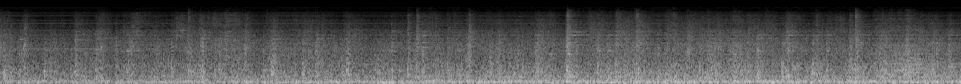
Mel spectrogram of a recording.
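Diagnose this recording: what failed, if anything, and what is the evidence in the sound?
A USB whine, which points to the analogue wiring, runs through the whole recording: a fixed tone at 1 kHz, strongest at its 2 kHz harmonic, roughly 25 dB below the sound. The USB bus's 1 ms frame current leaks in through power or ground. Mains hum would sit at 50 or 60 Hz instead.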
